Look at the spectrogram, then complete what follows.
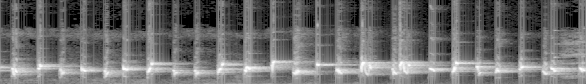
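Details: Sooty-headed bulbul in full ropelan song, recorded as tutor material for songbird keepers: fast, unbroken chain of bright whistled slurs, each note dipping or rising, roughly three per second, with a clean, quiet background.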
